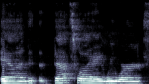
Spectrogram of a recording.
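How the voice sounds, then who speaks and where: A woman's voice: fairly low pitch, little pitch movement, extremely slow, mellow. A woman casually explaining and telling anecdotes as a film mentor. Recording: echoey room, distant mic.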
